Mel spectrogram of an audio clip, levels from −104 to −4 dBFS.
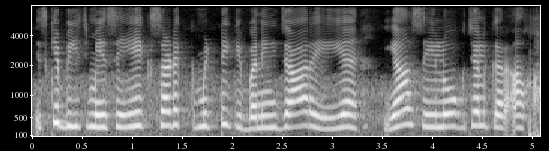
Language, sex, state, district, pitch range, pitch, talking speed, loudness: Hindi, female, Punjab, Fazilka, 285-310 Hz, 295 Hz, 210 wpm, -14 LUFS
